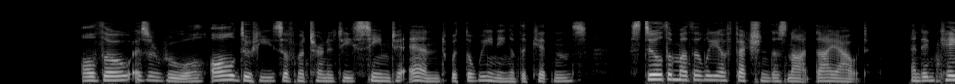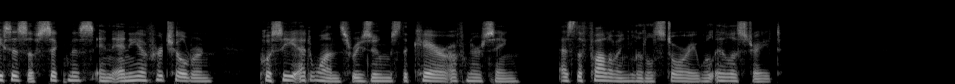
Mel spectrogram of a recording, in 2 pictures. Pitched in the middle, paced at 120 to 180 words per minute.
Yes: medium, 165 Hz; average, 160 wpm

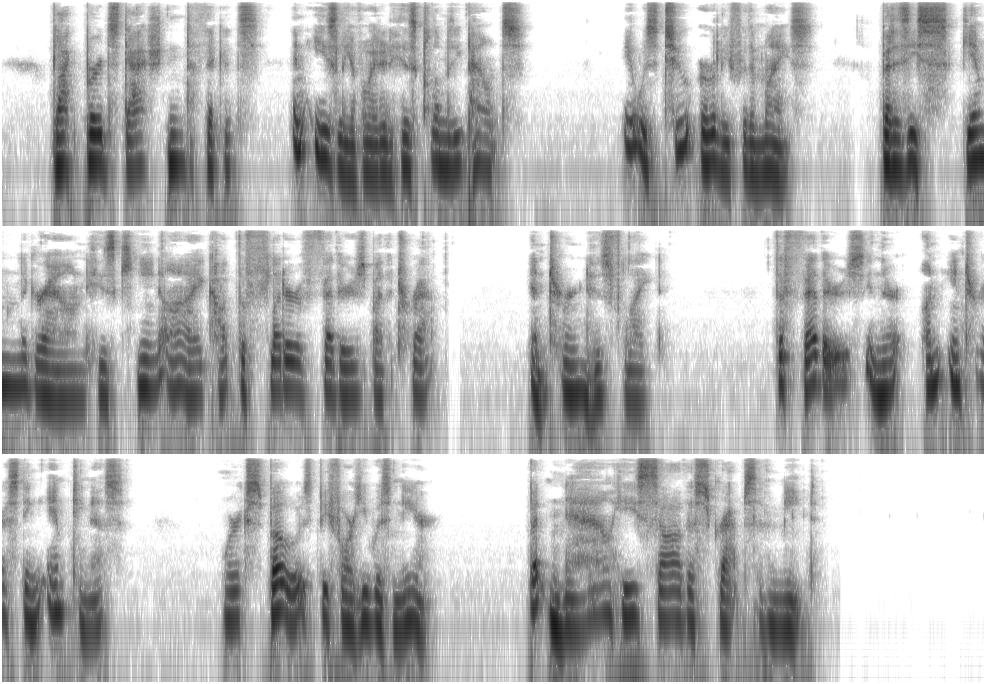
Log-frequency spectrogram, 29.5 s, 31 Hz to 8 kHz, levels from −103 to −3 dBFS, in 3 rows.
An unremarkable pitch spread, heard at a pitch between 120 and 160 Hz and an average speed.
No: average, 3.2 semitones; medium, 140 Hz; slow, 120 wpm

